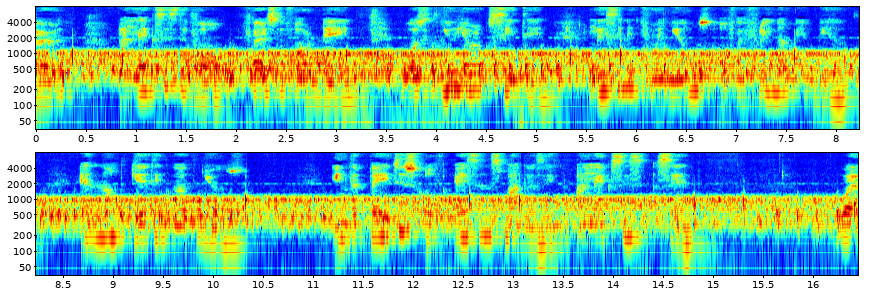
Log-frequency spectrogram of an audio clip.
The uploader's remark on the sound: The sound scape is recording of the the artcic sea by the site of the Ocean conservation research. Today there is a humpback whale accompaning the reading.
